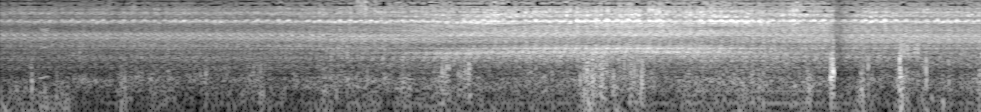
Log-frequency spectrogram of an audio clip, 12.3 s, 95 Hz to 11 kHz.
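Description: Diesel engines of a John Deere 6620 combine and a John Deere 4955 tractor running steadily at idle, with a couple of short knocks near the end.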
